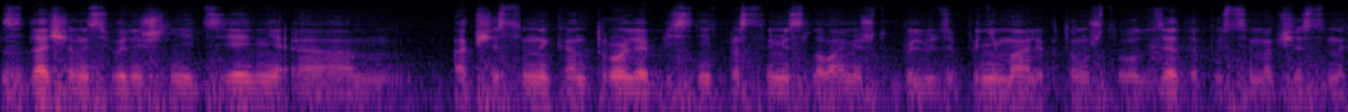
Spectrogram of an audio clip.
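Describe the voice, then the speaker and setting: A man talks in a very deep, low voice over noticeable background noise. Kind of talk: interview answer. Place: hall.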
